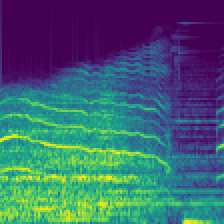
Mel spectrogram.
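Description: An animated cat character's long scream, climbing in pitch and then sliding down and trailing off near the end, over dramatic music.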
